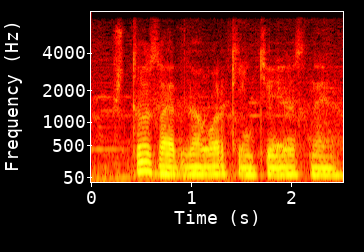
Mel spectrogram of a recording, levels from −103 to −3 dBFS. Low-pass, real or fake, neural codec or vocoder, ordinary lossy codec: 7.2 kHz; fake; codec, 16 kHz, 2 kbps, FunCodec, trained on Chinese and English, 25 frames a second; none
